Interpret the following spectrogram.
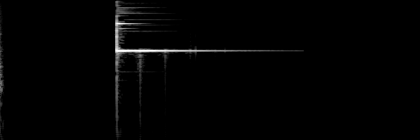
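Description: Notification-bell ding sound effect: a single bright strike about a second in, ringing on one high tone and fading out over about two seconds.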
